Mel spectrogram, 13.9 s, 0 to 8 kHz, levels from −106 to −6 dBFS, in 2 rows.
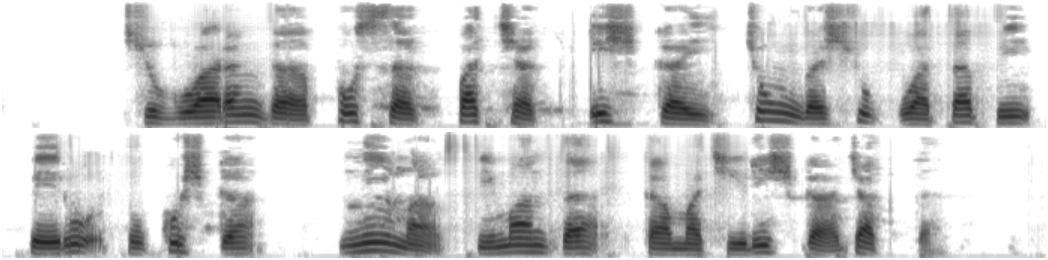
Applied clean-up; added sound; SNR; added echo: neural mask model DeepFilterNet 3.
